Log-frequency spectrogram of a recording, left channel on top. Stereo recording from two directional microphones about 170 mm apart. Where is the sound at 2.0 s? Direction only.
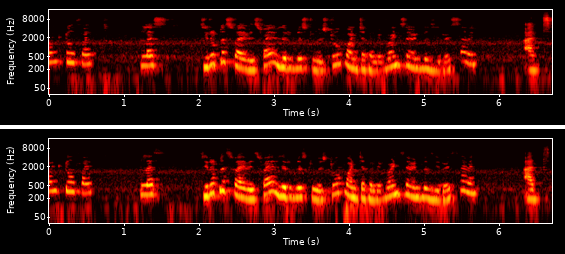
55° right (ahead or behind).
